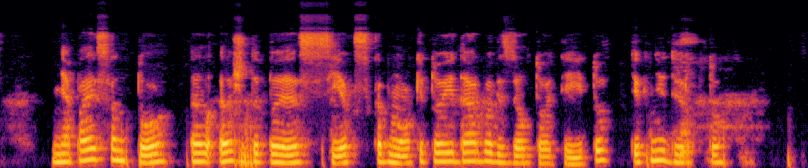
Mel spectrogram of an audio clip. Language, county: Lithuanian, Tauragė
